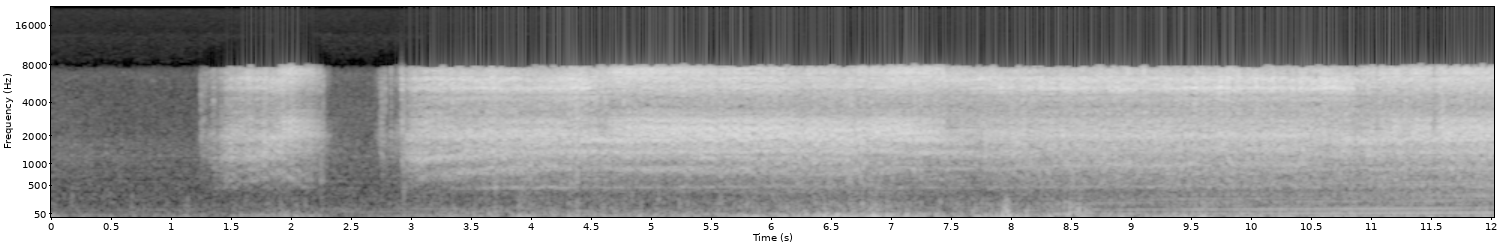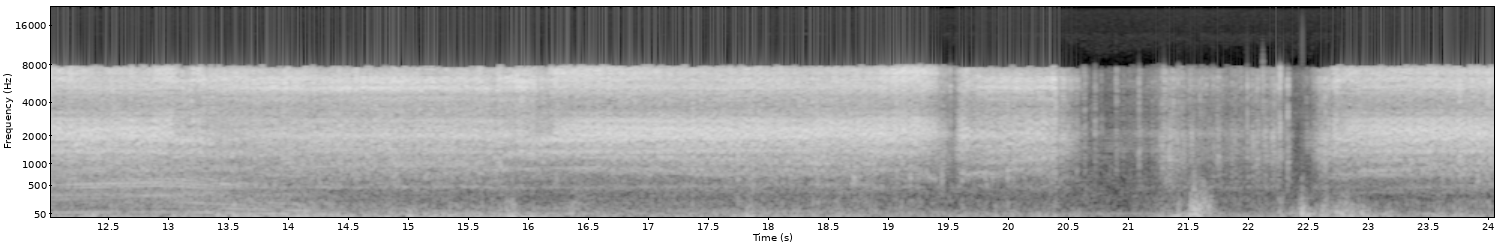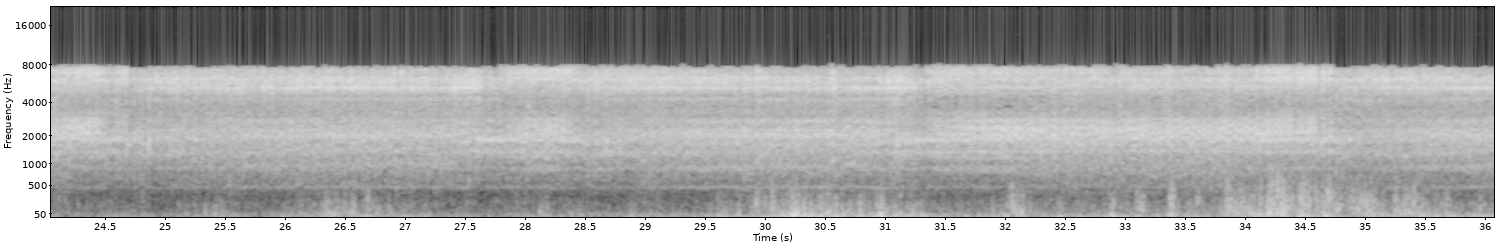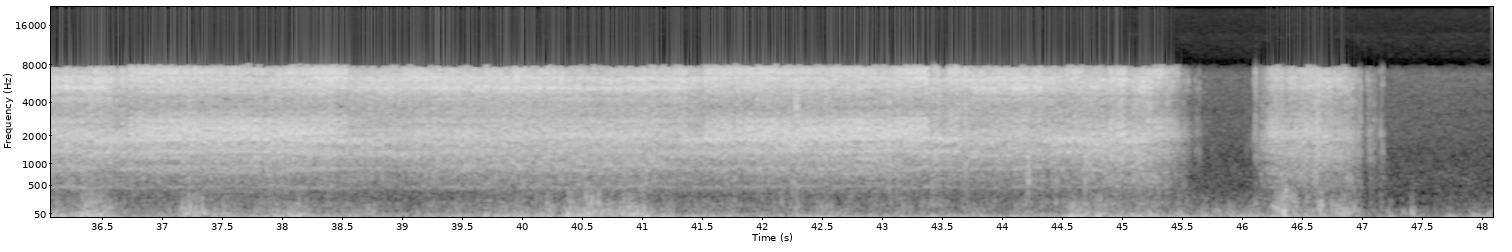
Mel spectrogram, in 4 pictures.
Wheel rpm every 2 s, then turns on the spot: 10, 80, 110, 110, 120, 110, 110, 110, 110, 80, 20, 90, 110, 110, 110, 110, 120, 120, 110, 110, 110, 110, 70, 30.
none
